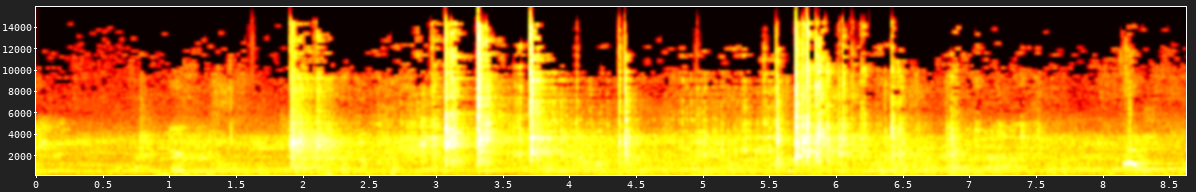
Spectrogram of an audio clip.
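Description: Gumballs rolling and clicking through a kinetic sculpture's metal rail and chutes: a string of sharp clinks, most between about two and six seconds in, over crowd chatter.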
